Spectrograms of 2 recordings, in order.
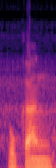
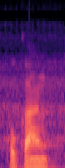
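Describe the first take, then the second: The two takes are said the same way.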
